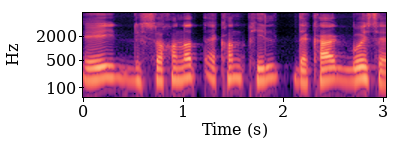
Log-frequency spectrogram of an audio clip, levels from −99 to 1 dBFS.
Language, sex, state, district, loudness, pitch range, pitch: Assamese, male, Assam, Hailakandi, -22 LUFS, 150-170 Hz, 160 Hz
